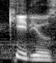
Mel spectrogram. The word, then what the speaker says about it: Kyrios: Ele tem o som do R, né? Então é o Rho. Então ele é o Kiri. Ali, no caso, está Kyriakos, que é Kyrios, né?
